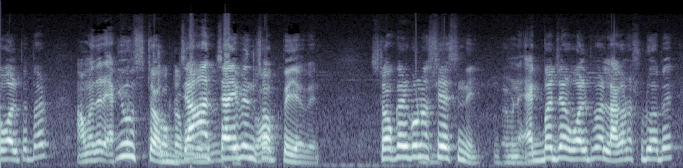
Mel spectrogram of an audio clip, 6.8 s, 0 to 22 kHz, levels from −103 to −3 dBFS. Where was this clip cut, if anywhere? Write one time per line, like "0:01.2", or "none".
0:01.2
0:05.1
